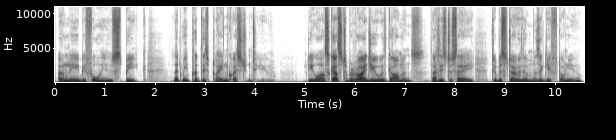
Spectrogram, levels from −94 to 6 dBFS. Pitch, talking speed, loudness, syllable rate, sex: 140 Hz, 180 wpm, -18 LUFS, 4.6 syllables/s, male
